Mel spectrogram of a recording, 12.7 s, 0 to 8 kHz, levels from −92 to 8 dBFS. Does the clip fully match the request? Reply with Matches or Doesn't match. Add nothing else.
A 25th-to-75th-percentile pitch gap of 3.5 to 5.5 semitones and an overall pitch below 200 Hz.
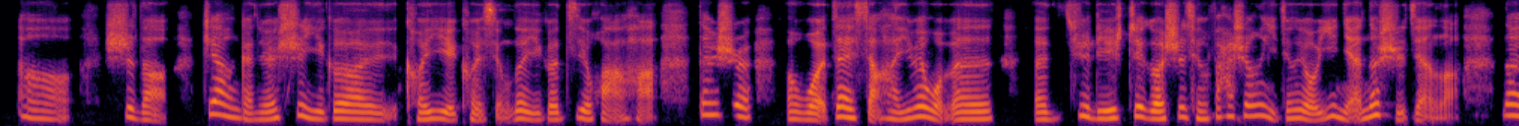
Matches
